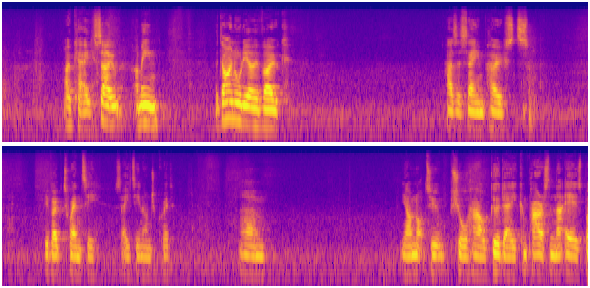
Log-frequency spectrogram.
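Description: A man speaks calmly and clearly to the listener, close by in a quiet room.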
